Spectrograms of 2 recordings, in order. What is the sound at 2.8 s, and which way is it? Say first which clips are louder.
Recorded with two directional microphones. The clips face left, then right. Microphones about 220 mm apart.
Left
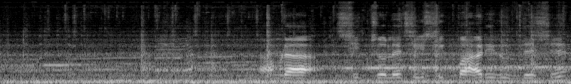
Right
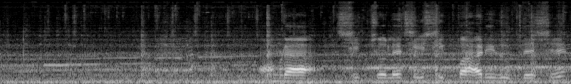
Speech: right 1 dB; 15° right (ahead or behind).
